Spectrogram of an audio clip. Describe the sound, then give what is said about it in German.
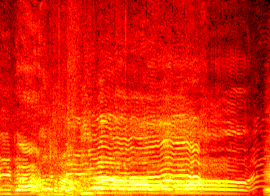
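Loud, sustained shouting voices ring out over a busy crowd babble, a jubilant outdoor cheer from migrants, mostly young men from Morocco, running through the streets of Ceuta, the Spanish exclave, that holds steady for a couple of seconds before dropping off briefly. “Jubelnd laufen sie durch die Straßen Ceutas.”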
